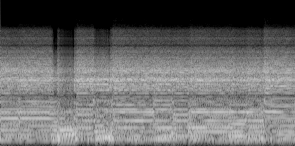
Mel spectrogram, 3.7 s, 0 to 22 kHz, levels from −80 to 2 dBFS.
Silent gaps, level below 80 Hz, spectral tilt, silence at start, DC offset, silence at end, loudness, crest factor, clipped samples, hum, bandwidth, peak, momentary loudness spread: none; -48 dBFS; -3.5 dB/octave; 0 s; under 0.1%; 0 s; -13 LUFS; 12 dB; under 0.1%; none; 12 kHz; -2 dBFS; 2 LU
